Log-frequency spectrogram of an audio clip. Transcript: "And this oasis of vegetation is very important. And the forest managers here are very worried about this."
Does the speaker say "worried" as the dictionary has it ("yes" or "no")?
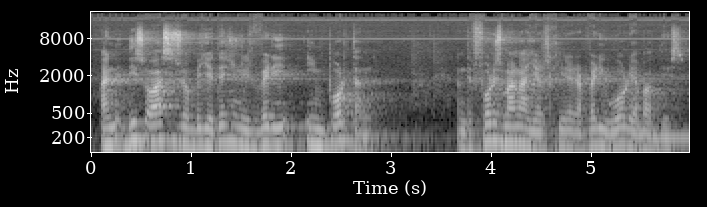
no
